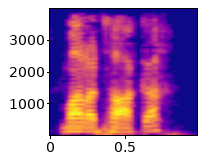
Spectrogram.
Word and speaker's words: Manitoba: Manitoba.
